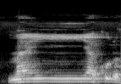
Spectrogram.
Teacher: kalau nun sukun bertemu dengan ya, mayyakulu, harus didengungkan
